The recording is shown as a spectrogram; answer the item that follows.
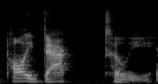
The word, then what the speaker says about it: polydactyly: Oh, polydactyly. – Right? That's the pronunciation? – Yeah. – Polydactyly. – Yeah, polydactyly. – Polydactyly. All right. D-A-C? – Uh-huh.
